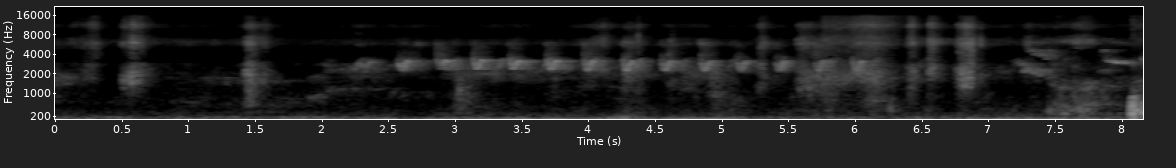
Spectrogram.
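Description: A bird's rapid trill of repeated high chirps, about seven a second for some three seconds in the middle, over faint clicks and scuffs.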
